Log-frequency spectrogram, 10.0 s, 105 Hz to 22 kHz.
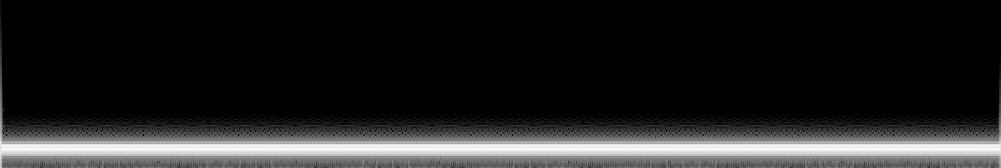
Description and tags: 200hz sine wave sound
200hz, sine, sound, wave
